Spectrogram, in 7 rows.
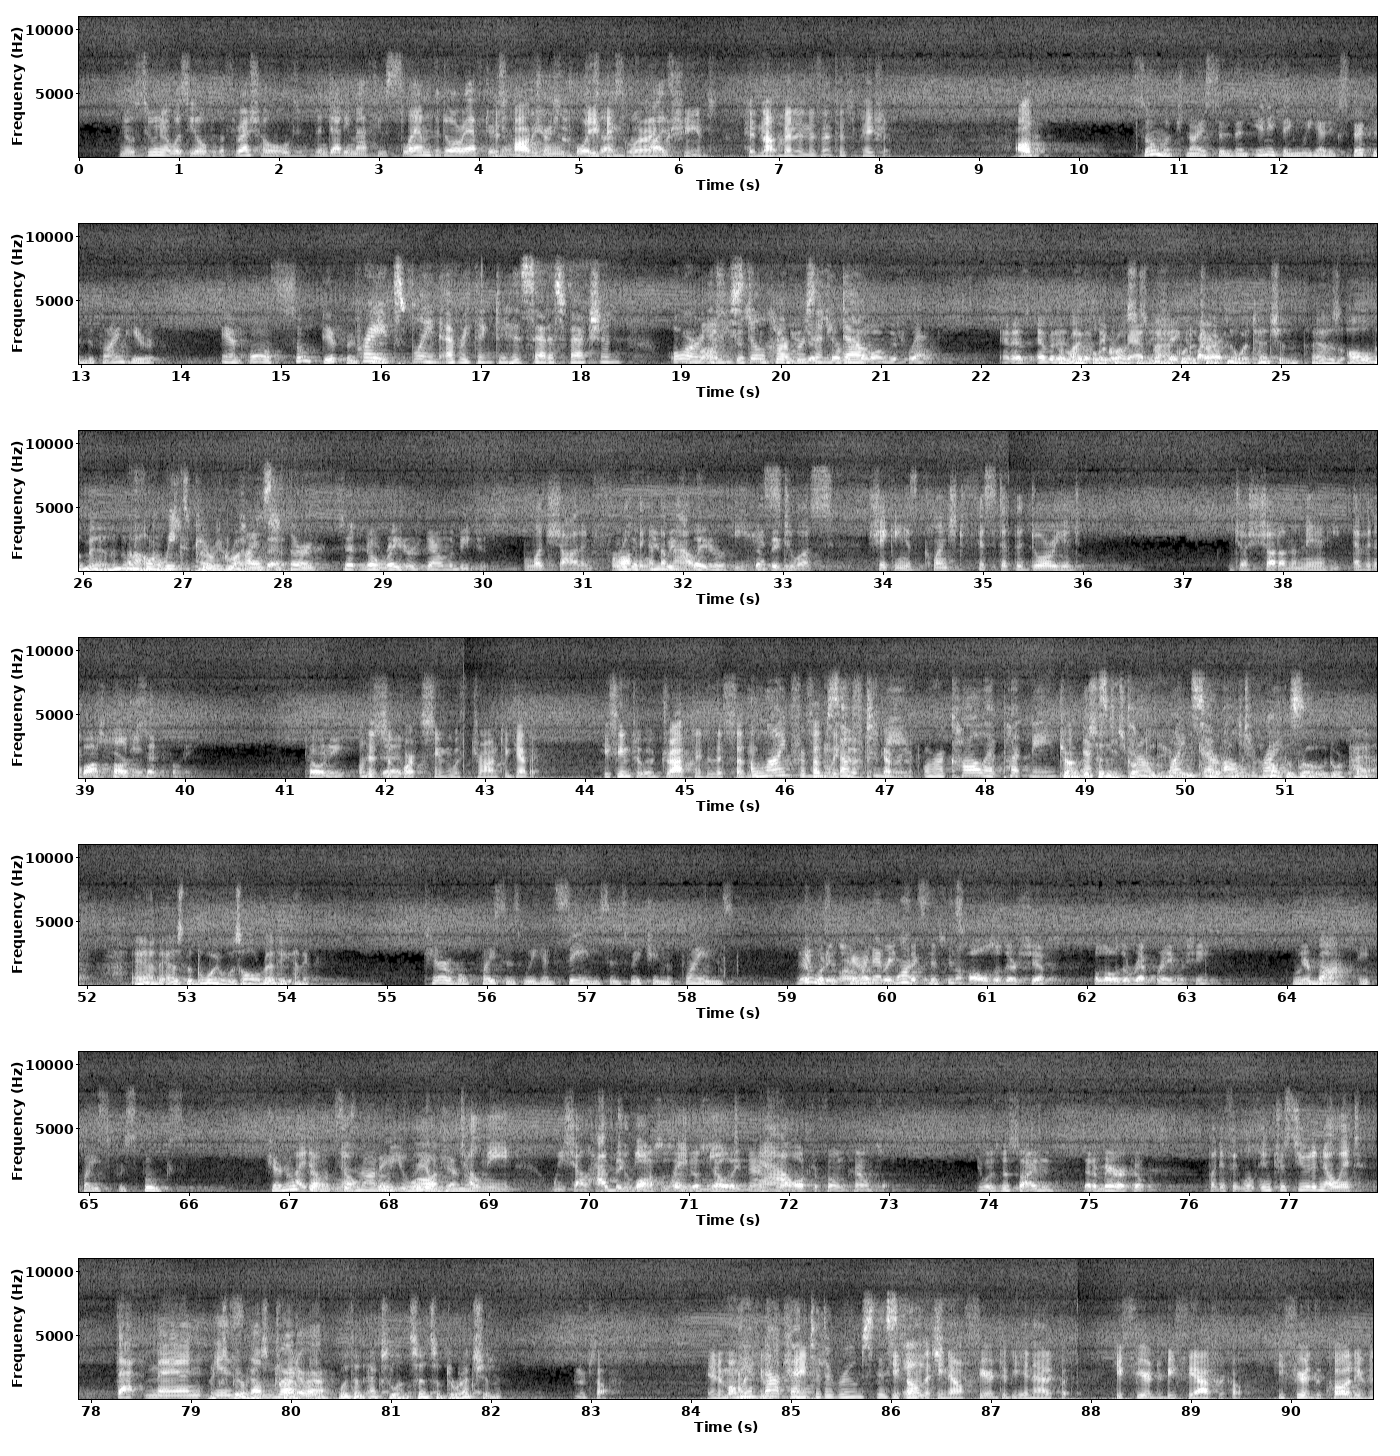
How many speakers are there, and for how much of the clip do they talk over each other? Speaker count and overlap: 7, about 29%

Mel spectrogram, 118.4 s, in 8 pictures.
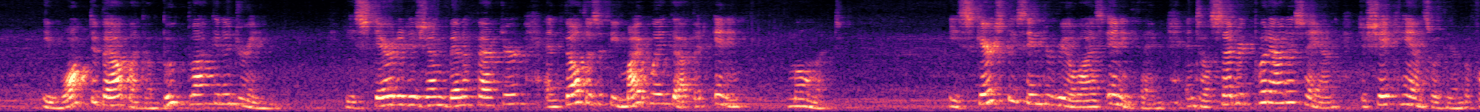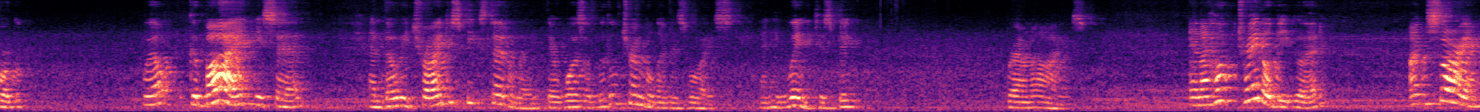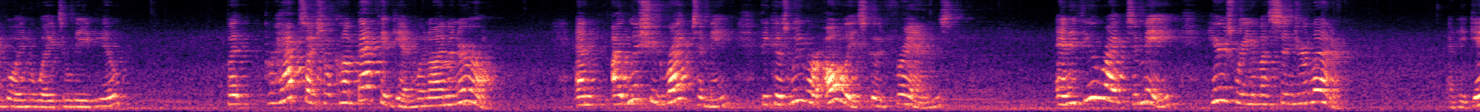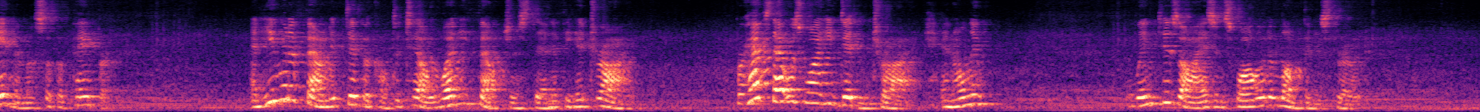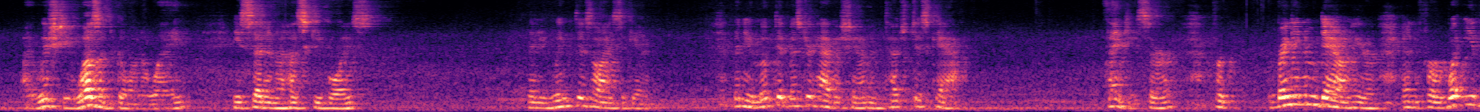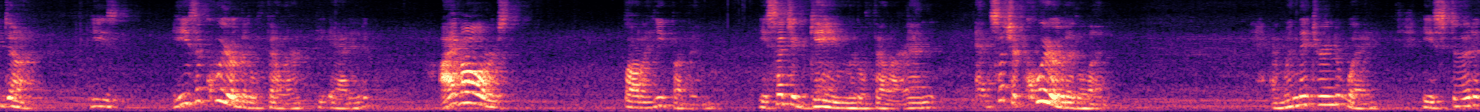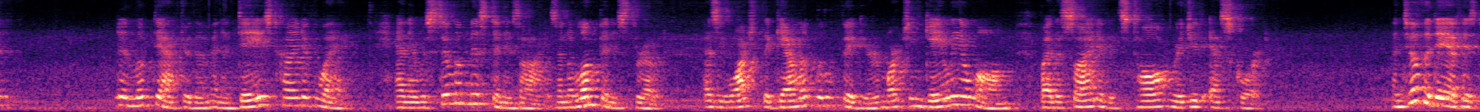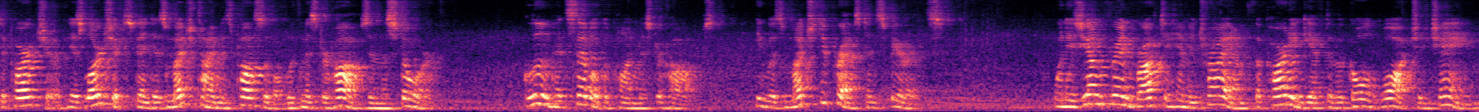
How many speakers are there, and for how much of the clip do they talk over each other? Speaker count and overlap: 1, no overlap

